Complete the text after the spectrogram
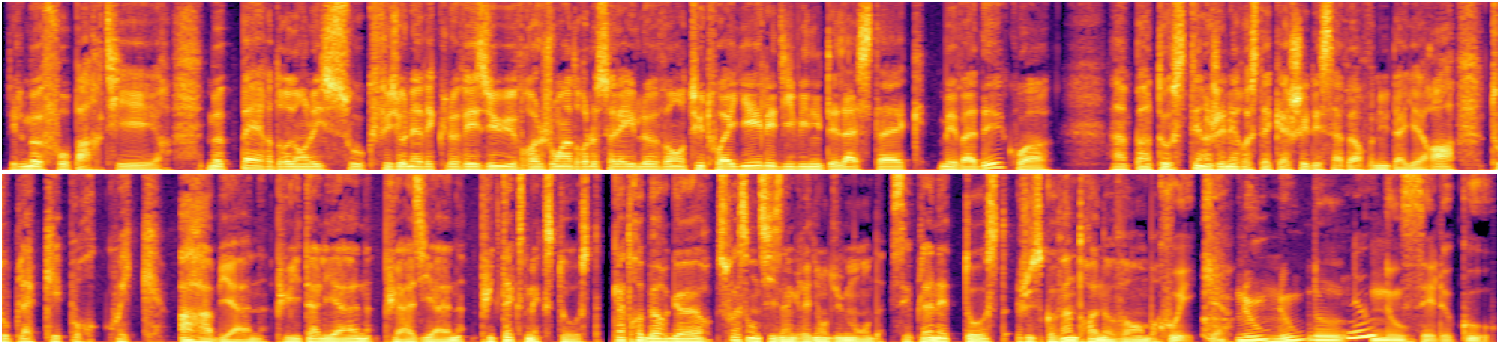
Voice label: Lyrique speed; Quick

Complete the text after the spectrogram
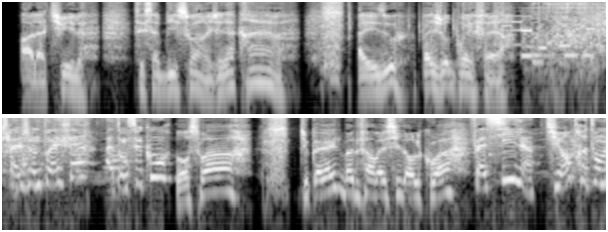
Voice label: Enrhumé dragueur; Pages Jaunes

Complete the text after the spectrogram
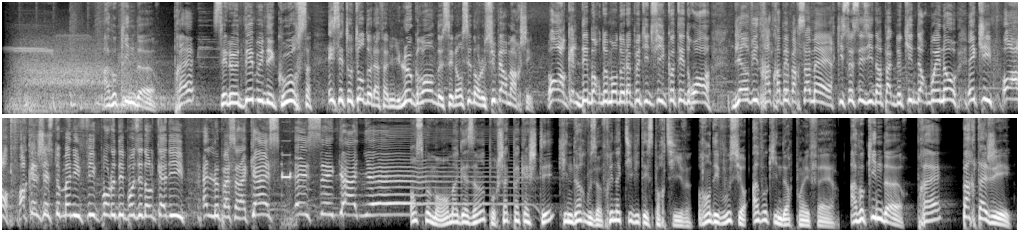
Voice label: Commentateur sportif; Kinder

